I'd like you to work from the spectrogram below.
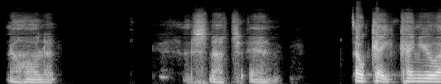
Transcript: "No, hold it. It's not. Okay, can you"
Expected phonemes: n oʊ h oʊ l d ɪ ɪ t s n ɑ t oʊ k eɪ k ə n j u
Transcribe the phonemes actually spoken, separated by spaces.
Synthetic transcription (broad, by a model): n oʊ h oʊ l ɪ ɪ t s n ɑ t oʊ k eɪ k ə n j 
